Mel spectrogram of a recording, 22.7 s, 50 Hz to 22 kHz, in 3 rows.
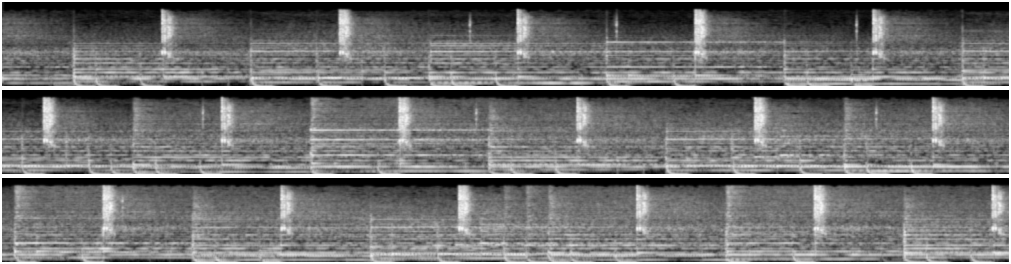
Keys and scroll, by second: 5.1 Delete, 7.0 ctrl+j, 20.0 ctrl+=, 20.1 ctrl+=.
